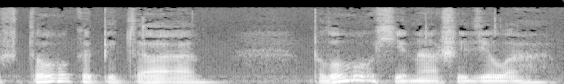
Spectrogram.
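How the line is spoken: Cheerless. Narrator (Russian): скажет невесело

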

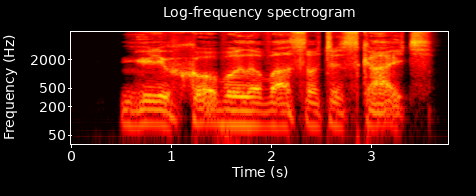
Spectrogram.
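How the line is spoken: Growled. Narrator (Russian): прорычал Скрир

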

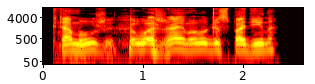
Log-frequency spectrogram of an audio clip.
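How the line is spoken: Young man tearful whimpering. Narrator (Russian): сквозь слезы хныкал юный незнакомец

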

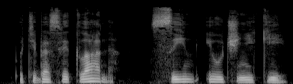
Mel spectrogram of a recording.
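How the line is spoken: Gentle explanation. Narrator (Russian): объяснил он мягко

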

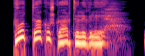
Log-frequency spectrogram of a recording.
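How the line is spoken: Sighing. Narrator (Russian): вздохнул лорд

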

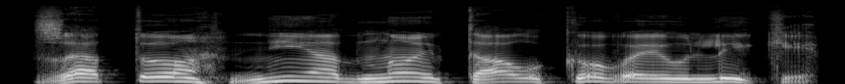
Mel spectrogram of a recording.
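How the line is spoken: Drawled. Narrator (Russian): протянул Анзоров

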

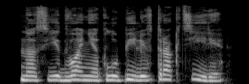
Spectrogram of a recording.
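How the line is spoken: Snorting. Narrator (Russian): хмыкнул

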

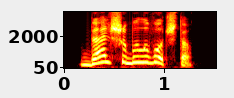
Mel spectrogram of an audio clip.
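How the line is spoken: Meaningful chuckle. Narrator (Russian): произнес, многозначительно хмыкнув

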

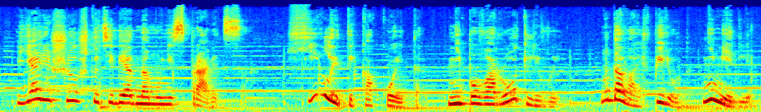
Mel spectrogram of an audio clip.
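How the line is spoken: Confident command. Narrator (Russian): Уверенным голосом скомандовал ящерка

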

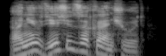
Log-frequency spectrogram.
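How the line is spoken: Plain. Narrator (Russian): сказал Навин

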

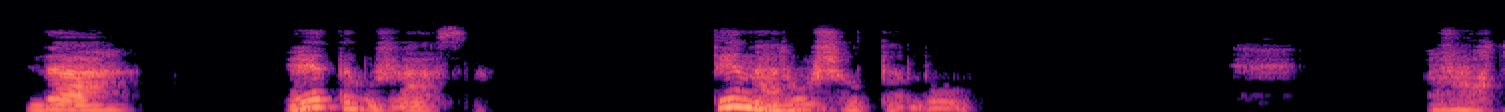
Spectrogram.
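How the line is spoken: Heavy sigh. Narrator (Russian): тяжко вздохнул Игорь

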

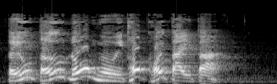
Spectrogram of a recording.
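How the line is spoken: Shouting. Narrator (Vietnamese): Đồng trong tiếng thét đó, Hải Ma giáo chủ

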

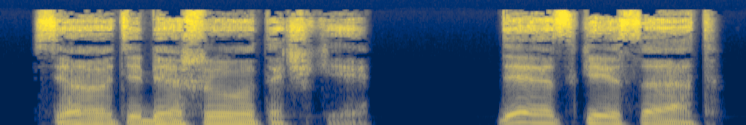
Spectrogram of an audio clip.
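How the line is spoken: Grumbling old man. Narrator (Russian): пробурчал дед

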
